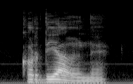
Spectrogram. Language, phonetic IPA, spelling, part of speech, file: Polish, [kɔrˈdʲjalnɨ], kordialny, adjective, Pl-kordialny.ogg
